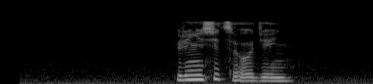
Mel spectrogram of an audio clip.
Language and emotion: Russian, neutral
